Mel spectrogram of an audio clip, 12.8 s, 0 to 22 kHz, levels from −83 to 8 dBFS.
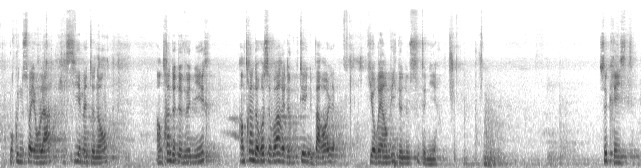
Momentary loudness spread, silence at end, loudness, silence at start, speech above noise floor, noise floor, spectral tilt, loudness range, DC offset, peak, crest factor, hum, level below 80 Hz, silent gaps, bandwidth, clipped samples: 21 LU; 0.05 s; -21 LUFS; 0 s; 27 dB; -48 dBFS; -5.5 dB/octave; 11 LU; under 0.1%; -4 dBFS; 18 dB; none; -52 dBFS; none; 17 kHz; under 0.1%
